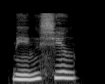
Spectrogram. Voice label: "明星", Chinese

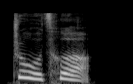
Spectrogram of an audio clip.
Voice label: "注册", 中国語

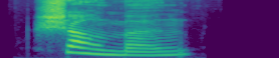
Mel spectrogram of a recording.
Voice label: "上门", Chinese

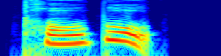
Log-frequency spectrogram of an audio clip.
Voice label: "头部", Chinese

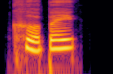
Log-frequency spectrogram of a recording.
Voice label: "可悲", Chinese

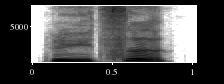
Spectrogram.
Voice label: "屡次", Chinese

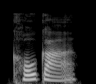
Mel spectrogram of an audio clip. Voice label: "口感", Chinese

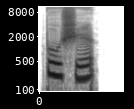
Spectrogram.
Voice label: "不时", Chinese

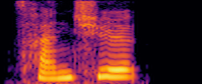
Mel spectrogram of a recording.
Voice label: "残缺", Chinese

